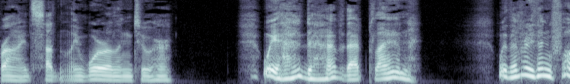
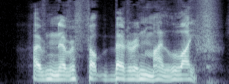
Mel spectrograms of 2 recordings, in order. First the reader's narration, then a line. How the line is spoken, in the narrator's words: he snapped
